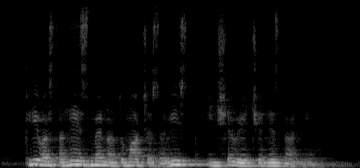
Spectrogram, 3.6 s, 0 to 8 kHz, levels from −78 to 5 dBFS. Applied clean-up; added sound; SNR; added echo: none; none; none; reverberation time 0.3 s.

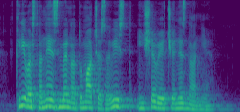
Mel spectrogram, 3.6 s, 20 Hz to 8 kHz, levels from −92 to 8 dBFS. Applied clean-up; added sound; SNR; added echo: none; none; none; none.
